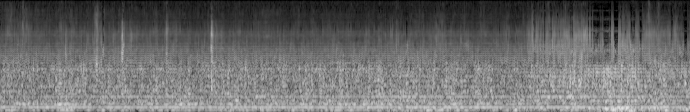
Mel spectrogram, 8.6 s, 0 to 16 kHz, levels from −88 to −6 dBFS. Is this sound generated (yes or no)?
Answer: yes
